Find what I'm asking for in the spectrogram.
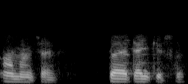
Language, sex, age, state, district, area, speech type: Tamil, male, 18-30, Tamil Nadu, Nilgiris, rural, conversation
